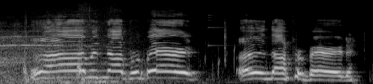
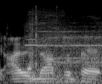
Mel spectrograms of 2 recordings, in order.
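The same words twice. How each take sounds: First: High frantic shriek; panicked yell. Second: Said in the usual way. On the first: Real, not acted. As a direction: shout it in panic. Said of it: "That scared me".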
